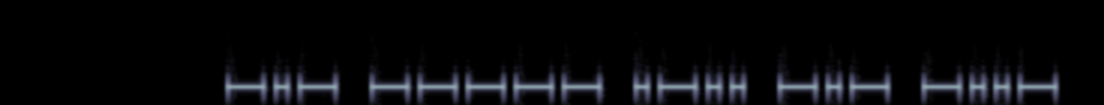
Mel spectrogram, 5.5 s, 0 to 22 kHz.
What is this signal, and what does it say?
Morse code, heard as a keyed tone, about 20 wpm, 700 Hz. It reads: K0LKX
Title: USA Call Signs - 5 Characters - 2x Character Spacing - 20wpm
